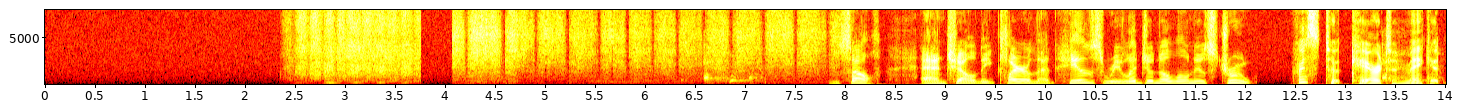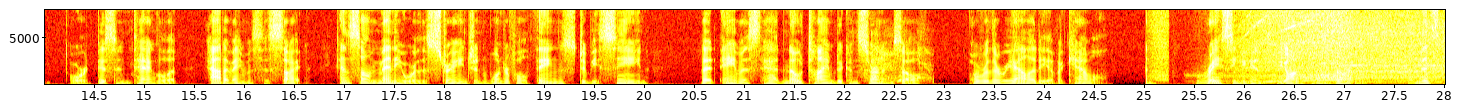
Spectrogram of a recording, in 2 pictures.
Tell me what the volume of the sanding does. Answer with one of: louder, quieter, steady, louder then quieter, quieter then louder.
quieter.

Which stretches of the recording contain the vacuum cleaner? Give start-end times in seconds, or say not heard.
25.0-27.9.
